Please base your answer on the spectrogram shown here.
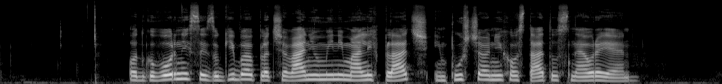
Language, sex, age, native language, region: Slovenian, female, 18-29, Slovenian, Central Slovenia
